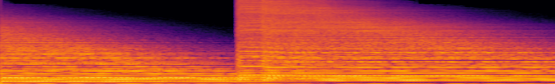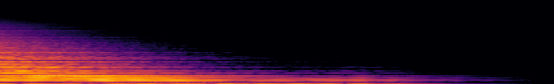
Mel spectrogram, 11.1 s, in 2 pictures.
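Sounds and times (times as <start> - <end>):
synth texture chords: 0.0 - 7.6.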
